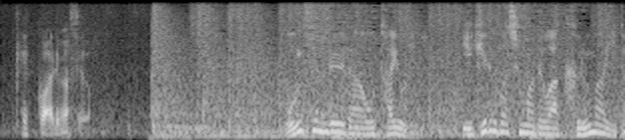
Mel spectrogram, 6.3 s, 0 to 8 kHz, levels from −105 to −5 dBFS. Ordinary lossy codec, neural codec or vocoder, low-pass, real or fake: none; none; 7.2 kHz; real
